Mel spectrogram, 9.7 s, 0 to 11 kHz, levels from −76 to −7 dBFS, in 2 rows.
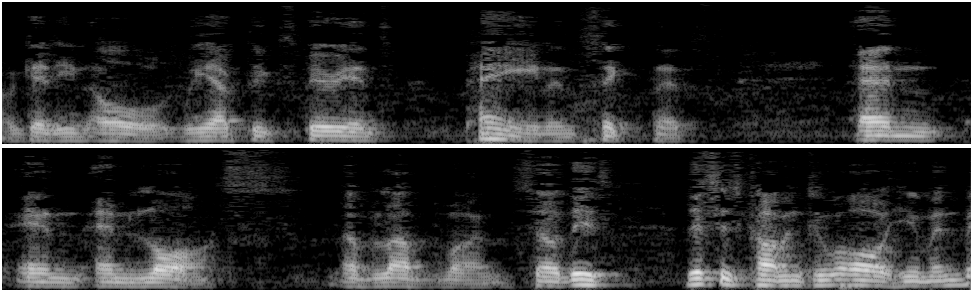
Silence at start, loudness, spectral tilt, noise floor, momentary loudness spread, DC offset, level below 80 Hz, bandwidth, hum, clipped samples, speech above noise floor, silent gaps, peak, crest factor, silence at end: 0 s; -27 LUFS; -7 dB/octave; -55 dBFS; 15 LU; under 0.1%; -56 dBFS; 11 kHz; none; under 0.1%; 28 dB; none; -6 dBFS; 20 dB; 0 s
